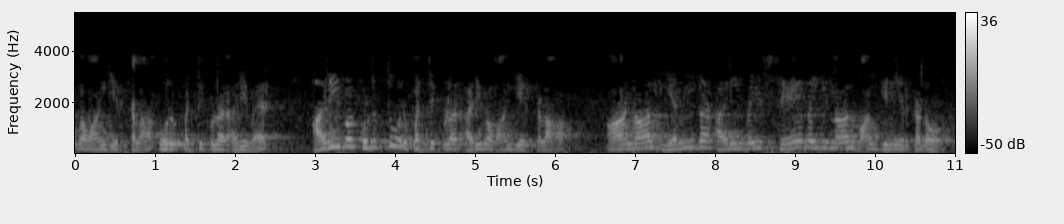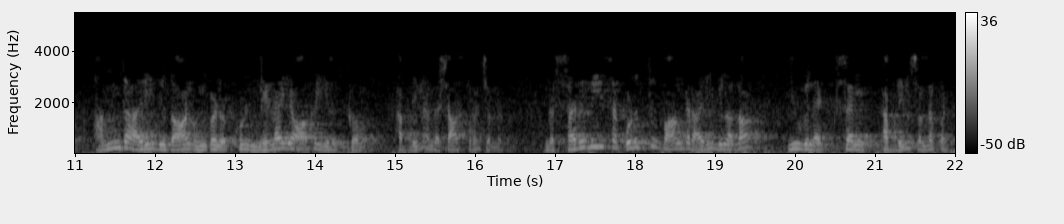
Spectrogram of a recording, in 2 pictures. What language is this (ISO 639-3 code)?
tam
